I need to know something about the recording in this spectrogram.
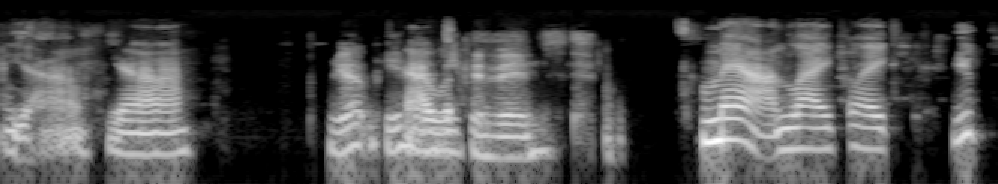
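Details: Adult speaker; normal speech.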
